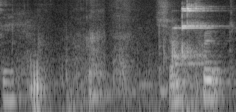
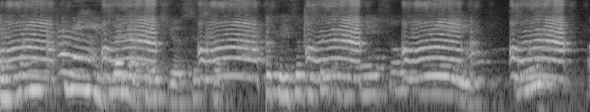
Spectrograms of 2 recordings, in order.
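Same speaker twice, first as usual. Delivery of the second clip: put-on soothing baby; 11 semitones higher, 7 dB quieter than usual.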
